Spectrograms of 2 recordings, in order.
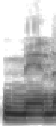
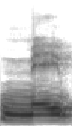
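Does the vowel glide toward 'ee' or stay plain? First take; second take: plain; glide. First: The vowel is a plain, steady 'e' sound. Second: The vowel glides from 'e' toward 'ee'. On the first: The speaker calls it wrong. "না বলে" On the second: The speaker calls it right. "বলতে হয়"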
